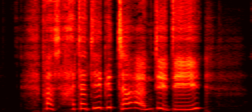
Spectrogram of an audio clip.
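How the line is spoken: Trembling voice. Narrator (German): sagte Tante Petunia mit zitternder Stimme

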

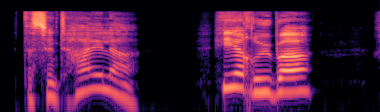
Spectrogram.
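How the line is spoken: Called. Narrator (German): rief Mrs

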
